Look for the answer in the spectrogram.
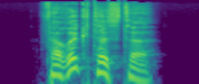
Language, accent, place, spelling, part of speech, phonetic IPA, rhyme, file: German, Germany, Berlin, verrückteste, adjective, [fɛɐ̯ˈʁʏktəstə], -ʏktəstə, De-verrückteste.ogg
- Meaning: inflection of verrückt: 1. strong/mixed nominative/accusative feminine singular superlative degree 2. strong nominative/accusative plural superlative degree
